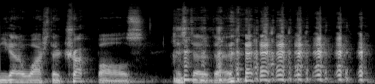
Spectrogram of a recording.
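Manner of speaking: chuckling as the punchline lands; giggling through the joke; laughing through words. Real, not acted. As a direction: voice breaking into a laugh. Joke about washing truck balls.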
